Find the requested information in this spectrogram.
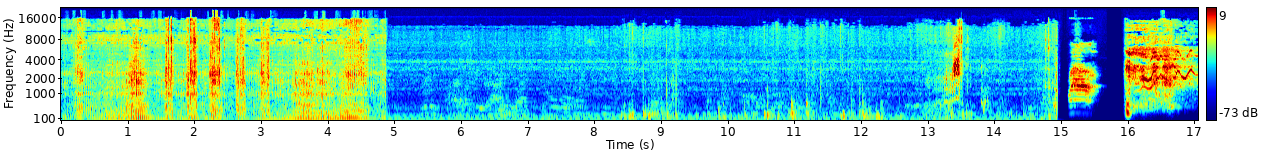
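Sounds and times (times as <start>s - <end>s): soft knocks and bumps: 8.4s - 12.7s
cat meowing: 15.1s - 15.6s.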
